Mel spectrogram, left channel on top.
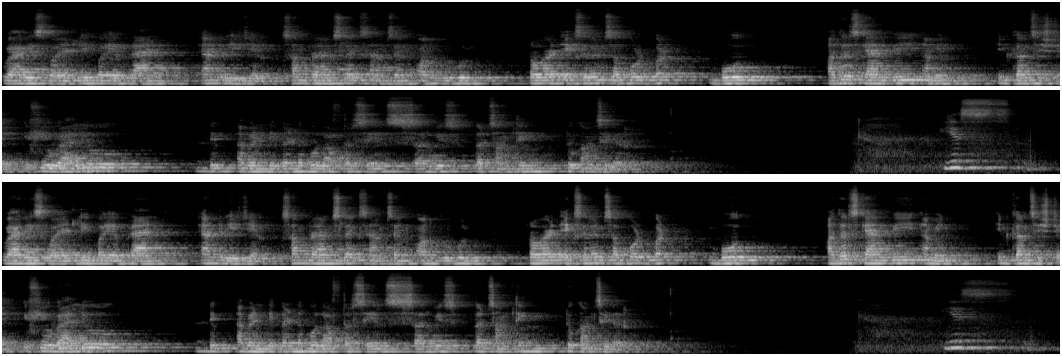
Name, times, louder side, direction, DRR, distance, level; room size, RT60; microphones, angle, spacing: voice 1, 0.0-1.6 2.0-4.7 5.3-6.7 7.1-7.4 8.3-9.5 9.9-11.7 12.5-16.8, equal, 45° right, 3 dB, 0.4 m, -22 dB
voice 2, 19.1-20.9, left 2 dB, 35° left, 3 dB, 0.3 m, -30 dB
6.3 x 2.4 x 2.3 m, 1.5 s
head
